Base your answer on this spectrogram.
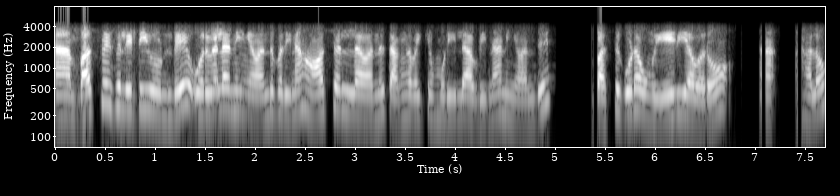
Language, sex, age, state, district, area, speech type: Tamil, female, 30-45, Tamil Nadu, Cuddalore, rural, conversation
